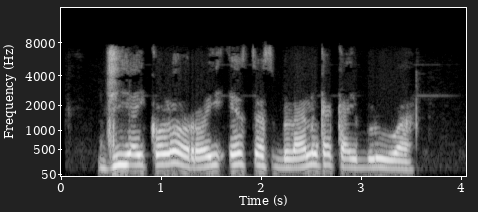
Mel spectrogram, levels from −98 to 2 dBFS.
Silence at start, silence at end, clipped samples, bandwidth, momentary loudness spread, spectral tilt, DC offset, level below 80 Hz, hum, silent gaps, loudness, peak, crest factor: 0.4 s; 0.55 s; under 0.1%; 7.8 kHz; 7 LU; -6.5 dB/octave; under 0.1%; -46 dBFS; none; none; -13 LUFS; -2 dBFS; 10 dB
